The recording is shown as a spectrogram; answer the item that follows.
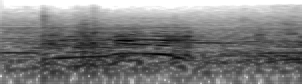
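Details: A brief cow moo that bends upward, then dips in pitch, over a constant low background hum.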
